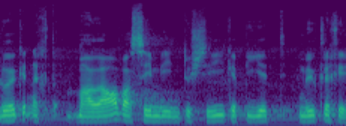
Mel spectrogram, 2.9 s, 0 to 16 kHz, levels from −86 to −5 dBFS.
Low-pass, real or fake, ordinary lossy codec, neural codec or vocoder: 14.4 kHz; real; none; none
